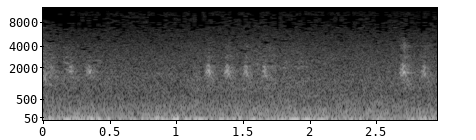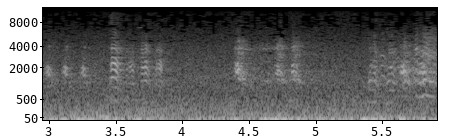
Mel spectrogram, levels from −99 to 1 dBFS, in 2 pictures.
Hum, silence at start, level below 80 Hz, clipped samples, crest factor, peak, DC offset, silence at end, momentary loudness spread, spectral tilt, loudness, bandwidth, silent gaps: none; 0 s; -42 dBFS; under 0.1%; 18 dB; -18 dBFS; under 0.1%; 0 s; 10 LU; -5 dB/octave; -38 LUFS; 10.5 kHz; none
